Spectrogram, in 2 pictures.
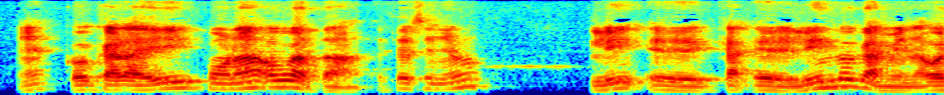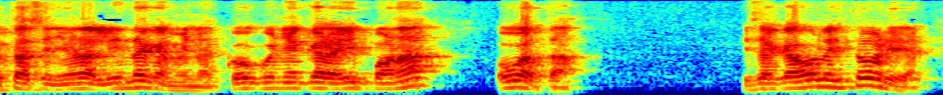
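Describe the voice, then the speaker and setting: Paraguayan man, mid-pitched, patient teacher explaining grammar with examples, interview setting. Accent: Paraguayan Spanish. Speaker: Guarani language teacher.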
